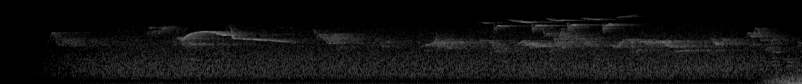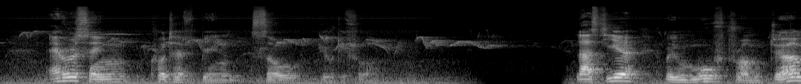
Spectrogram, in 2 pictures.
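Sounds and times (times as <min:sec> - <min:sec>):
faint outdoor hiss: 0:00.1 - 0:16.0
birds chirping and whistling: 0:04.3 - 0:13.8.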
